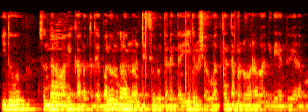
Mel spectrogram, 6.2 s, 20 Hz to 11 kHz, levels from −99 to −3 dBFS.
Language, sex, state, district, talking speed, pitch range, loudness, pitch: Kannada, male, Karnataka, Koppal, 115 wpm, 105-115 Hz, -22 LUFS, 110 Hz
